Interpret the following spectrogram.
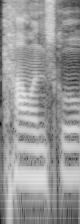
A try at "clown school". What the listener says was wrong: there's just a slight space between the C and the L, you're adding a vowel.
